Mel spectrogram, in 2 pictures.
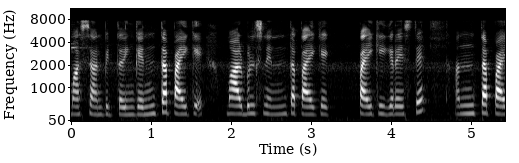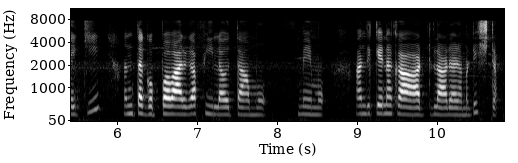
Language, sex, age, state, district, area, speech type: Telugu, female, 45-60, Andhra Pradesh, Srikakulam, urban, spontaneous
